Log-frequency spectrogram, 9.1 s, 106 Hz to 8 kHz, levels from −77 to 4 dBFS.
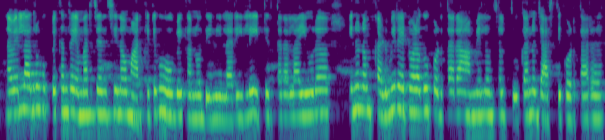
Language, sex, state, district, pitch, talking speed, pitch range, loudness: Kannada, female, Karnataka, Dharwad, 230 Hz, 160 wpm, 220-245 Hz, -16 LUFS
